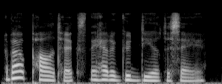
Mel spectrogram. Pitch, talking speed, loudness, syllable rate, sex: 195 Hz, 245 wpm, -17 LUFS, 6.0 syllables/s, female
